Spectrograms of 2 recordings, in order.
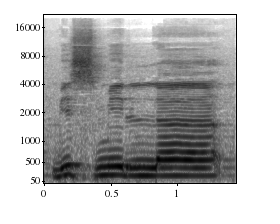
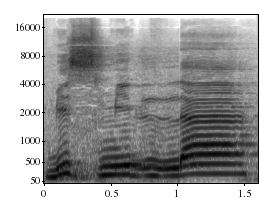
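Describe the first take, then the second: First: The L sound is somewhat thin but still full. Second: The L sound is very thin, lips spread wide. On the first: "itu masih kurang tipis bagi sebagian ulama" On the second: "Ada yang harus meringis, ... baru betul-betul tipis"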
